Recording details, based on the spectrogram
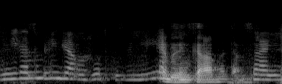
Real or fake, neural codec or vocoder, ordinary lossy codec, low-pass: fake; codec, 16 kHz in and 24 kHz out, 0.6 kbps, FireRedTTS-2 codec; none; 7.2 kHz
